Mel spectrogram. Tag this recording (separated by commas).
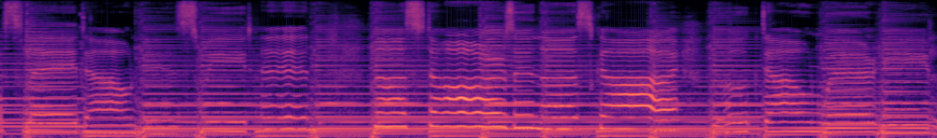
Musical instrument, Acoustic guitar, Strum, Guitar, Music, Plucked string instrument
